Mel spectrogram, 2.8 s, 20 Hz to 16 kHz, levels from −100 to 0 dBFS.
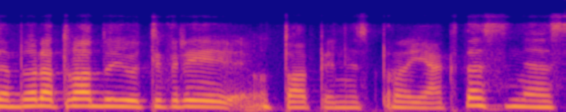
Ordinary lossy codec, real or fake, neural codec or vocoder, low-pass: Opus, 24 kbps; fake; codec, 16 kHz, 2 kbps, X-Codec, HuBERT features, trained on general audio; 7.2 kHz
